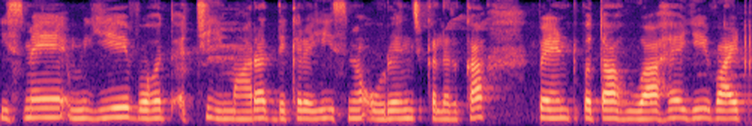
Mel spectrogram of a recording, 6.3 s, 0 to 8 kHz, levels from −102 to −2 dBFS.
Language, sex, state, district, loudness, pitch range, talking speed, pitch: Hindi, male, Bihar, Bhagalpur, -19 LUFS, 195-210 Hz, 170 wpm, 200 Hz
